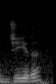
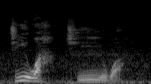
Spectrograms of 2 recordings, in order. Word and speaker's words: Jiwa: Already he looks like a different bowler to Jira. Did I say his name right? Nabil Jiwa. Jiwa.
